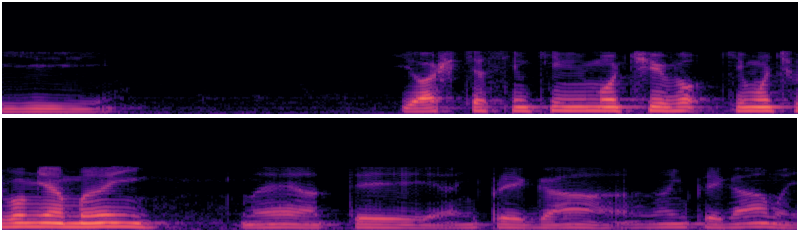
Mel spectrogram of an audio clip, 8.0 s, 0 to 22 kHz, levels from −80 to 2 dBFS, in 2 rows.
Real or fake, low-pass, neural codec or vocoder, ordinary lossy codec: real; 3.6 kHz; none; none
